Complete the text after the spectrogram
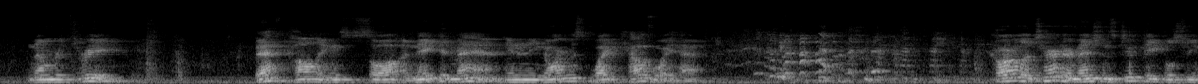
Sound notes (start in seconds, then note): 7.3 laughter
